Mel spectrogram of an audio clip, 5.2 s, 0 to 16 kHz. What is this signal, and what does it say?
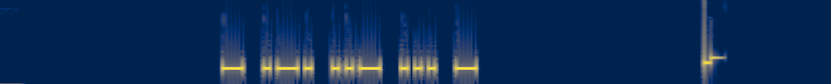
Morse code, heard as a keyed tone, about 28 wpm, 700 Hz. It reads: TRUST
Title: Five Letter Words - 28wpm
